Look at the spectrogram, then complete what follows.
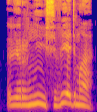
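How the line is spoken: Furious roar. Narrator (Russian): прорычал из царящего внутри хаоса бешеный рев

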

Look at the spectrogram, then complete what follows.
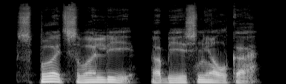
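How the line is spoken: Growling. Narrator (Russian): рыкнул сталкер

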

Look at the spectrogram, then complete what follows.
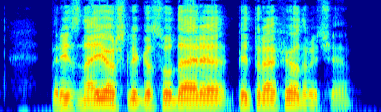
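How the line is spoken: Stern question. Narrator (Russian): Овчинников строго спросил

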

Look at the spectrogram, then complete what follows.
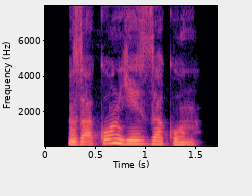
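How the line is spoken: Cold pronouncement. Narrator (Russian): холодно изрекла Ева

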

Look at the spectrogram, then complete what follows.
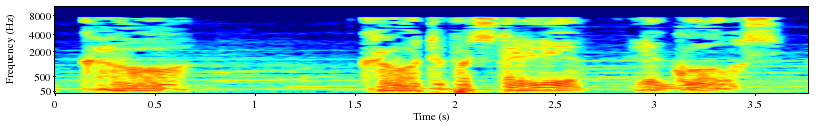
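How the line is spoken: Hoarse whisper. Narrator (Russian): хриплым шепотом спросил гном

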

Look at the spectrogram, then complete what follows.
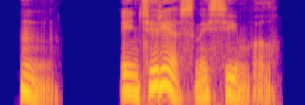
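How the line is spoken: Muttering. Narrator (Russian): пробормотал Нев

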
